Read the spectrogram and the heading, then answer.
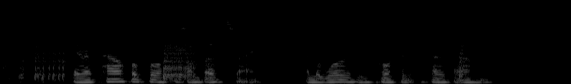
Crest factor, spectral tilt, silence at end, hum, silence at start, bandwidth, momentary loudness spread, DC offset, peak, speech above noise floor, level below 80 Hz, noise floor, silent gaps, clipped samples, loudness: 18 dB; -7 dB/octave; 0.7 s; none; 0.05 s; 13.5 kHz; 12 LU; under 0.1%; -38 dBFS; 33 dB; -82 dBFS; -87 dBFS; none; under 0.1%; -55 LUFS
